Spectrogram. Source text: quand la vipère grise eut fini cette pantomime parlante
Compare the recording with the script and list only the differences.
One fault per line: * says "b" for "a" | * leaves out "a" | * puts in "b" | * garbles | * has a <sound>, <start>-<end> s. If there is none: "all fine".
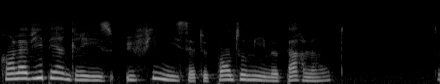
all fine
